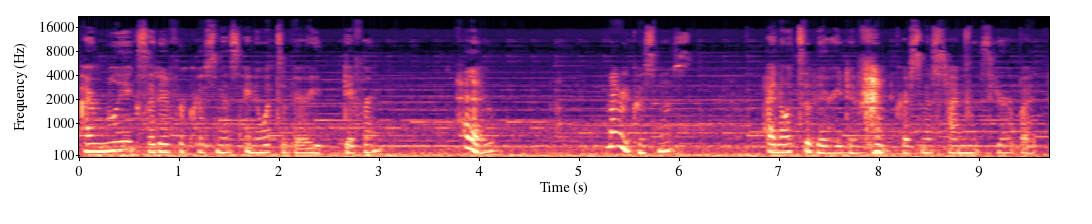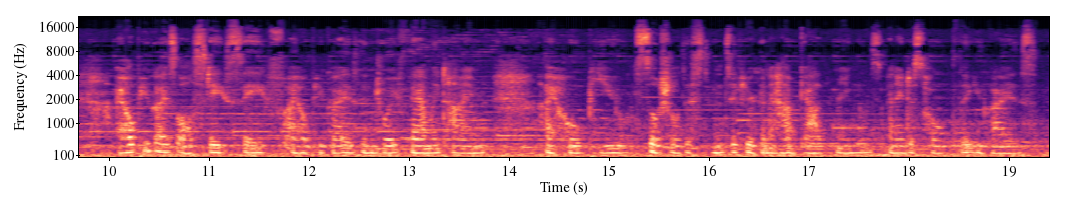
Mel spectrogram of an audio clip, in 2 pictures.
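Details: Young woman with Tourette syndrome, involuntary motor and vocal tics; a vocal tic ("hello") occurs here. Finding: vocal tic (Tourette syndrome).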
